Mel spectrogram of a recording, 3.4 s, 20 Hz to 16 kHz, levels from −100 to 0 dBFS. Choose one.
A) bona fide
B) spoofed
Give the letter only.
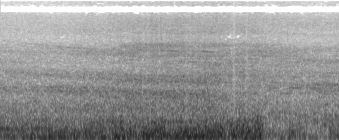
A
